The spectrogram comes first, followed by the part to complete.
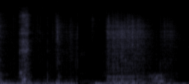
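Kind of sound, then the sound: nine dice being rolled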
